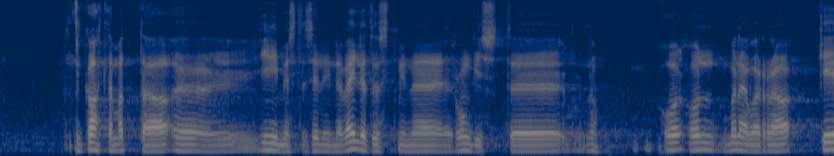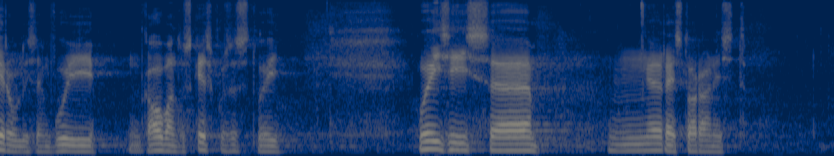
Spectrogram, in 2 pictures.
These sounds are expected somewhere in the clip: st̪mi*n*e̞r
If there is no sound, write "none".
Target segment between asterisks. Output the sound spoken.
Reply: n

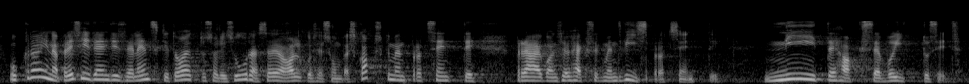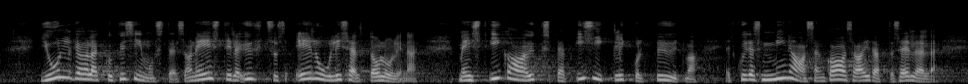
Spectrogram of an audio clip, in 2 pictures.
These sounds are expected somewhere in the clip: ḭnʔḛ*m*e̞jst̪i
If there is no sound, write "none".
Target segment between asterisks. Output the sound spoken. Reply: m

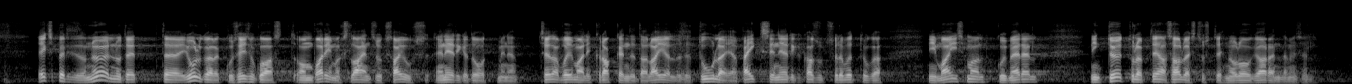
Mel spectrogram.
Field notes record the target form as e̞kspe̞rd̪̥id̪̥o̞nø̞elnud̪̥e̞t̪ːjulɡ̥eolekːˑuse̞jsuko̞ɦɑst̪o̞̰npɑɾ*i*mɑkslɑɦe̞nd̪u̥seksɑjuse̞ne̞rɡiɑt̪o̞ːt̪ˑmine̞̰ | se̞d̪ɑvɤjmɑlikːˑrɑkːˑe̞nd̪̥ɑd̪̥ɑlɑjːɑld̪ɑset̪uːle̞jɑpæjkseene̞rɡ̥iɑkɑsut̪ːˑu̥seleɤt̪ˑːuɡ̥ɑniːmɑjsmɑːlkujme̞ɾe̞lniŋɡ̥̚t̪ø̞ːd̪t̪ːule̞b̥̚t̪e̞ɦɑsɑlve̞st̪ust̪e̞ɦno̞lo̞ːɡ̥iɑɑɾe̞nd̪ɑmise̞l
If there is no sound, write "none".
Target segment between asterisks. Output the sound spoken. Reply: i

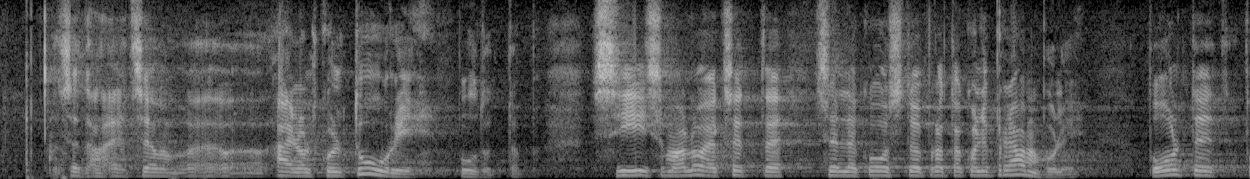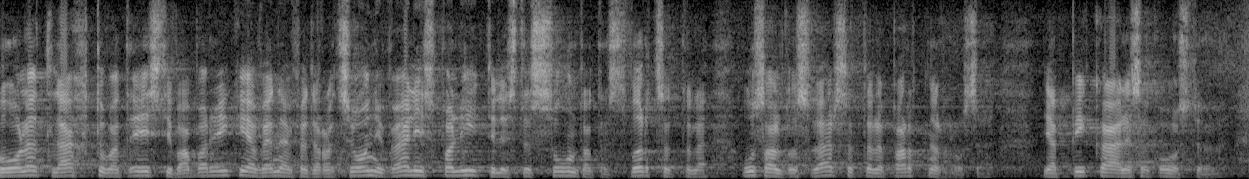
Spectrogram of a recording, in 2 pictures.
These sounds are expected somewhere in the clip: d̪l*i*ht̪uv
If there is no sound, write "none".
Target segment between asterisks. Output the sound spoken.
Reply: æ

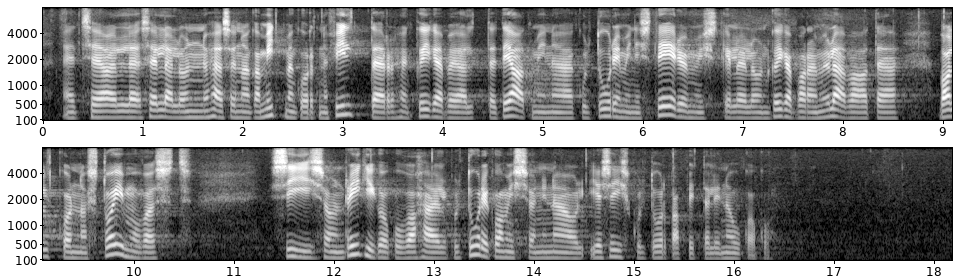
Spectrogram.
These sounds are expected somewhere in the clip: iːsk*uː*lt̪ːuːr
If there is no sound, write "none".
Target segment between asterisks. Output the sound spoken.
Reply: u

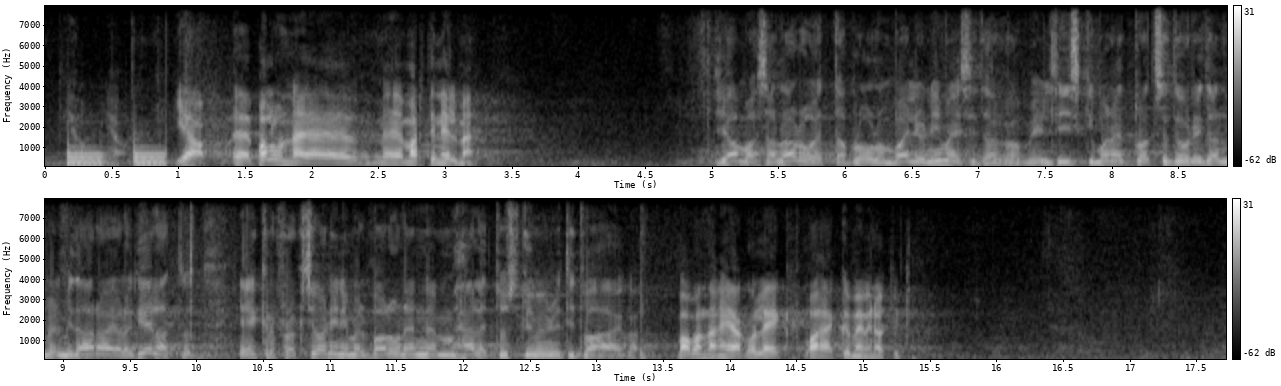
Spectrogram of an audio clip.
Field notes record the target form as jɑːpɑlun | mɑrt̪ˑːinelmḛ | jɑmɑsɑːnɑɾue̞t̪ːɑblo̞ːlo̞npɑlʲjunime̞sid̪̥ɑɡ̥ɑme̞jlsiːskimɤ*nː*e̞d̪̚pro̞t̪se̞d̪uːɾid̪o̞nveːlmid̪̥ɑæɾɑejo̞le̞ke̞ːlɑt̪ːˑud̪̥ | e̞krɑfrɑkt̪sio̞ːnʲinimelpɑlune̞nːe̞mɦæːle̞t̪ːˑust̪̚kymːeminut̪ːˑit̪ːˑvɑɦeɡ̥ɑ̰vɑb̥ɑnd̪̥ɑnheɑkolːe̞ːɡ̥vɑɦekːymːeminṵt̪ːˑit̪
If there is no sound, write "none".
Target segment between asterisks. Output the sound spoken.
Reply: n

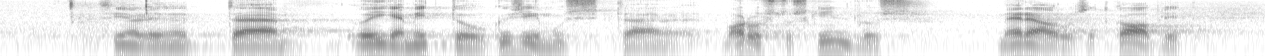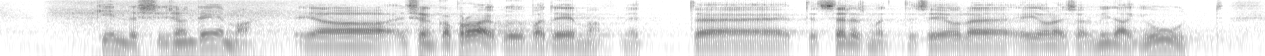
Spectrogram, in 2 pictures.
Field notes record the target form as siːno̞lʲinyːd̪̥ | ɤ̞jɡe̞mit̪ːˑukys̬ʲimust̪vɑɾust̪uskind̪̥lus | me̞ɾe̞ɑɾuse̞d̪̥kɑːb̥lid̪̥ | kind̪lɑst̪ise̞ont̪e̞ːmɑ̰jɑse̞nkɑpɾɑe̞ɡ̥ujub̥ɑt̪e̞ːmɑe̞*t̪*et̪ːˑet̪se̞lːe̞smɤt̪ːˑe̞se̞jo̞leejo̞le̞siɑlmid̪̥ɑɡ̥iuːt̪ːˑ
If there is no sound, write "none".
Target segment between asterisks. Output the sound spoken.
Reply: t̪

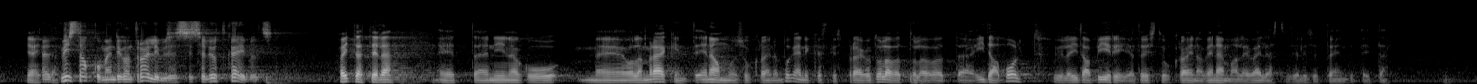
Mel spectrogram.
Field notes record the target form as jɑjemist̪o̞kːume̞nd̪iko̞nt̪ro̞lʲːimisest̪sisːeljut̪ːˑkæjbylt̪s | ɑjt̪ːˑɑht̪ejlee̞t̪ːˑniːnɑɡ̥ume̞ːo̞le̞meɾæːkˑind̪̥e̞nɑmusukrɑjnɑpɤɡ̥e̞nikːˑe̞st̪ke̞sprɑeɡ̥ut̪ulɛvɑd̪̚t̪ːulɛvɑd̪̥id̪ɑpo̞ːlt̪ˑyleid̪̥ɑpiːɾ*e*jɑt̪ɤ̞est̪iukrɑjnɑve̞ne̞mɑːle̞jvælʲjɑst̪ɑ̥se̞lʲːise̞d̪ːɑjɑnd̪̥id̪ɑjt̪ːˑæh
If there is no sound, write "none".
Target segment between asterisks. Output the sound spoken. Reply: i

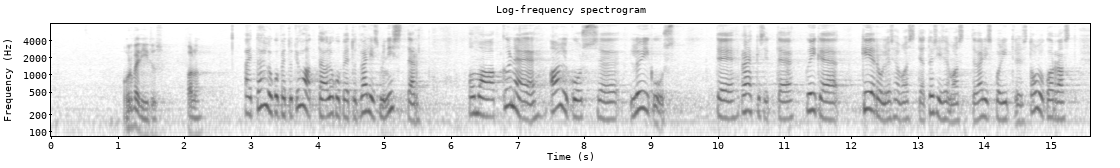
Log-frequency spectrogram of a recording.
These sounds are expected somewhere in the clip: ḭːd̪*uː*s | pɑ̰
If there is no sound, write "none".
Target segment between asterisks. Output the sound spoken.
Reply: u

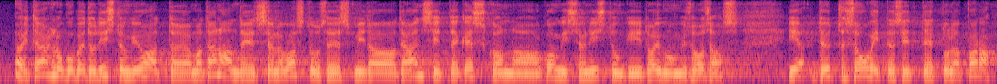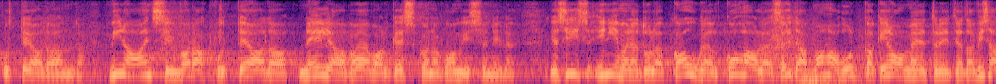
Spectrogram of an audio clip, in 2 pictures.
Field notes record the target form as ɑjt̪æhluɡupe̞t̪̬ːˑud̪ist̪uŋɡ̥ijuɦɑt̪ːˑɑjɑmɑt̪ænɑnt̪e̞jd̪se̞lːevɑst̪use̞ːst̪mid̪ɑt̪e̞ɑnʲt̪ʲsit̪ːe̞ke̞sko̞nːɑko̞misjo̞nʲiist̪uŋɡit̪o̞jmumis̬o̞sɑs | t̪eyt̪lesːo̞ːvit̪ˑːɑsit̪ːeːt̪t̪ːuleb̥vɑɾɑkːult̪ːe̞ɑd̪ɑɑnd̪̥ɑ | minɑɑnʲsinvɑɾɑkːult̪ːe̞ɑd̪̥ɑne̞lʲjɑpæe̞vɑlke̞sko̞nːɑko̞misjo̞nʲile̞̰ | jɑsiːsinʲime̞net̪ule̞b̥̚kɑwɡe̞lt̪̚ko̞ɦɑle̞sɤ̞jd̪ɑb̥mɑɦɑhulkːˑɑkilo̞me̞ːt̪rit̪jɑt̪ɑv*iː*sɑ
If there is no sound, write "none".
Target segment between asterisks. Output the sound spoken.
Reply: i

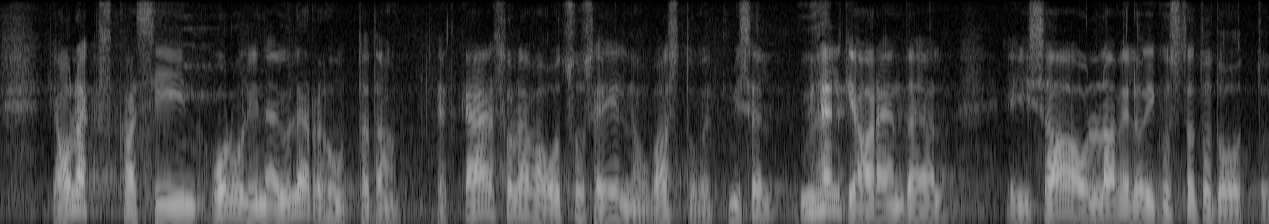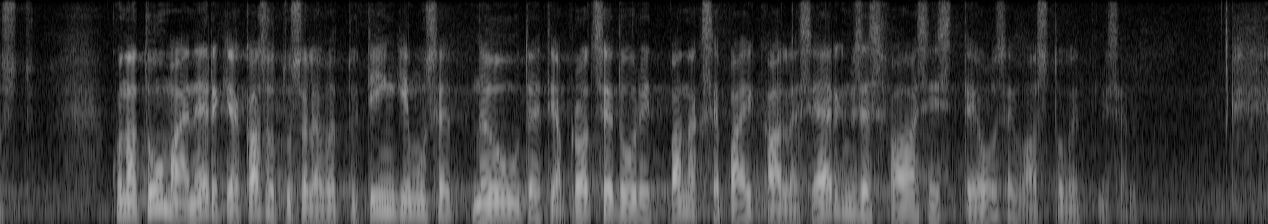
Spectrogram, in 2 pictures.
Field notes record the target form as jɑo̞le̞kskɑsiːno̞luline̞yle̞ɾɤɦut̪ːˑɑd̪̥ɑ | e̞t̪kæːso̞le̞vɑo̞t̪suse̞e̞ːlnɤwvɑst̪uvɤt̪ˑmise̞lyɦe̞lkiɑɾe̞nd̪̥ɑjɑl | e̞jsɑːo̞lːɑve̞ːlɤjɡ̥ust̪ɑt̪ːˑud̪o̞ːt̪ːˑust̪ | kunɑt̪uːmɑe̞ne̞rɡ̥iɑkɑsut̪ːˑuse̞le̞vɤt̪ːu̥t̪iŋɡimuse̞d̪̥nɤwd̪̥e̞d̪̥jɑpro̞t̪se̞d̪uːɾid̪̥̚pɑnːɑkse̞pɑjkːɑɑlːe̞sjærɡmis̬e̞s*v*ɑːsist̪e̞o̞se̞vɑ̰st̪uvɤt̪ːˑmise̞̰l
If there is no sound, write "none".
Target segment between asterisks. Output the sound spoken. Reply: f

